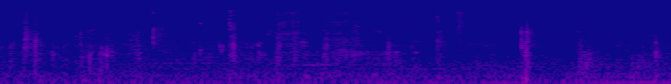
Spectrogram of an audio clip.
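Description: Faint close-up eating sounds: soft chewing with scattered small mouth clicks, then sips of water from a glass.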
